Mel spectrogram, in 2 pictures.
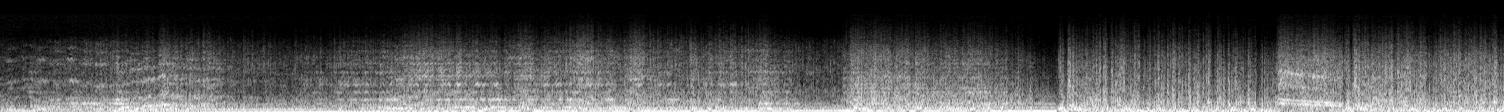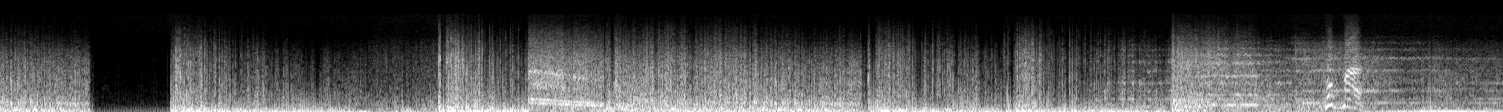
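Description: Old film-soundtrack battle noise: a steady rumble of armoured half-track engines, with explosions breaking in. The sound cuts out for under a second about sixteen seconds in.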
